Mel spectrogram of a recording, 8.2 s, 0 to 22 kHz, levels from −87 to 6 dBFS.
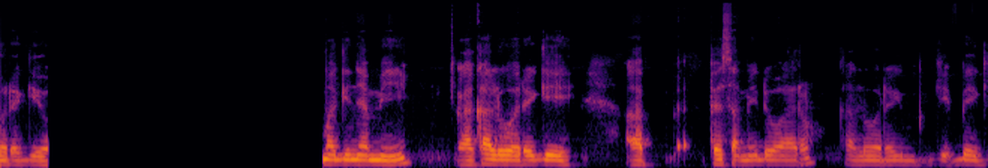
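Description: Speech, with two faults. An audio dropout to silence runs from 0.40 to 2.69 s. About 2.3 s goes to silence, with no room tone, likely from lost input. The speech resumes at "ma ginyalo". A sudden gain jump at 6.13 s drops speech and background together by about 6 dB, and they stay quieter to the end. A gain step applied without a ramp is the likely cause. Light Opus voice coding can be heard across the clip.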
